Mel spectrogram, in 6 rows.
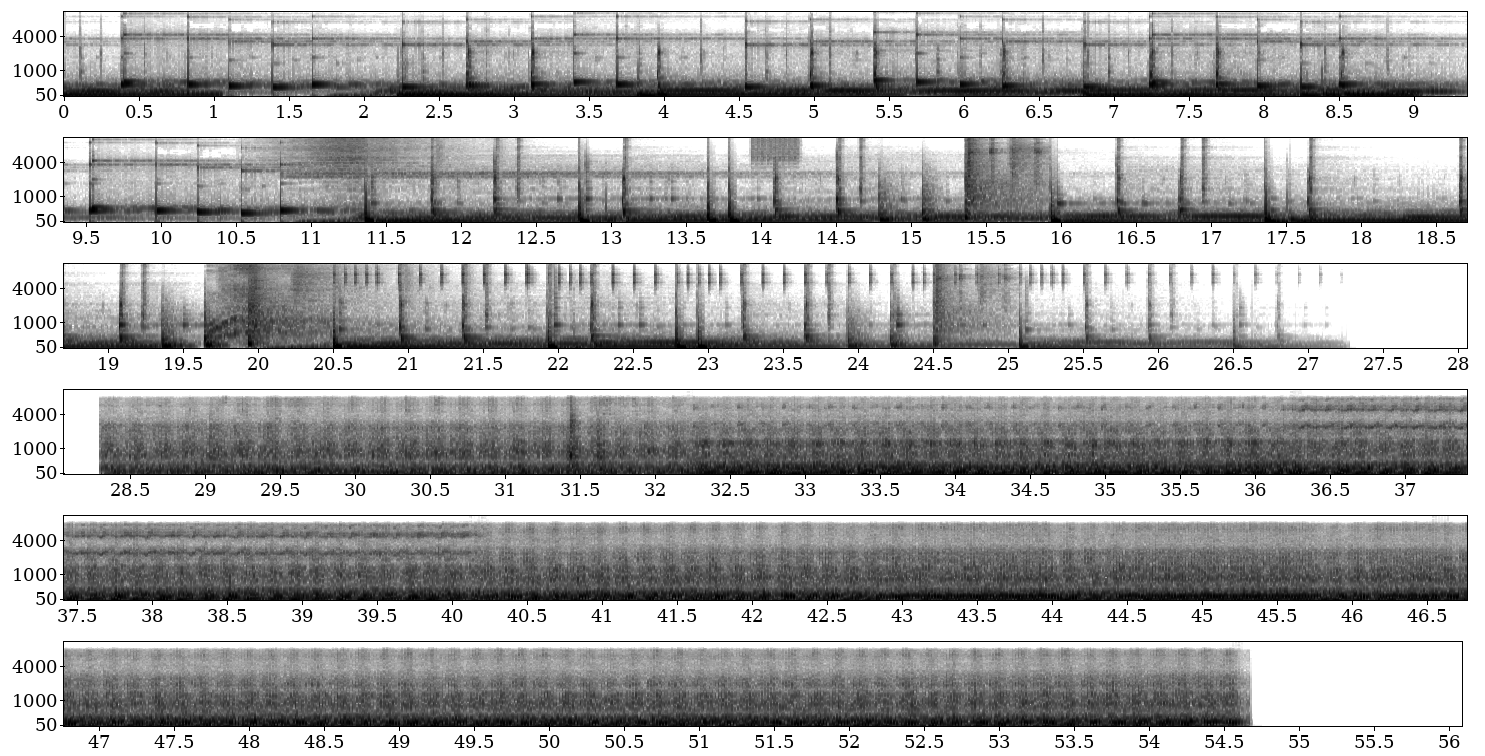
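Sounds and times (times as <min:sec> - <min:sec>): diesel engine running: 0:00.0 - 0:09.2, 0:11.3 - 0:19.4, 0:20.3 - 0:26.8, 0:28.3 - 0:54.7
high-pitched whine: 0:10.7 - 0:15.9, 0:32.3 - 0:40.6.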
